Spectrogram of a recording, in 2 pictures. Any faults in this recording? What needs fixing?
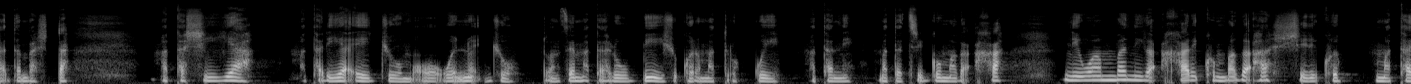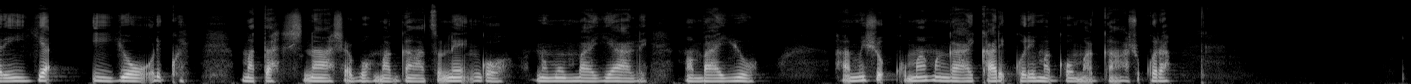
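Nothing to fix: no technical faults are audible anywhere in the speech recording.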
